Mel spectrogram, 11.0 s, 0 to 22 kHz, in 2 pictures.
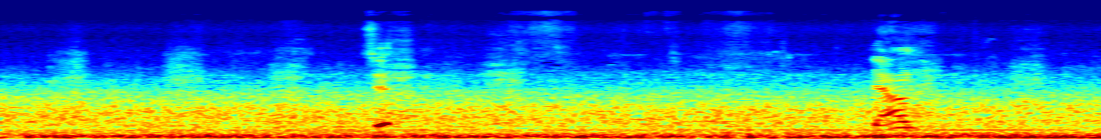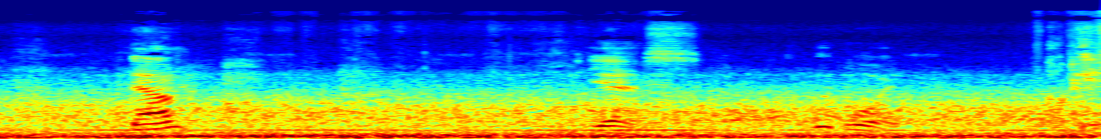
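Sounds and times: faint constant hum: 0:00.0 - 0:11.0
low outdoor rumble: 0:00.0 - 0:11.0.

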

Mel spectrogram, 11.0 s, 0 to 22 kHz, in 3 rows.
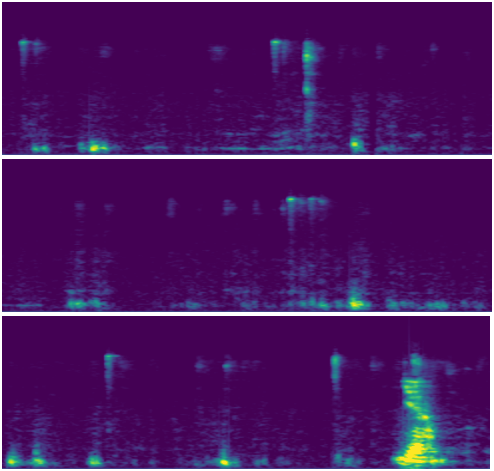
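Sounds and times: computer mouse clicks: 0:00.1 - 0:00.8, 0:02.0 - 0:02.6, 0:05.4 - 0:06.5.

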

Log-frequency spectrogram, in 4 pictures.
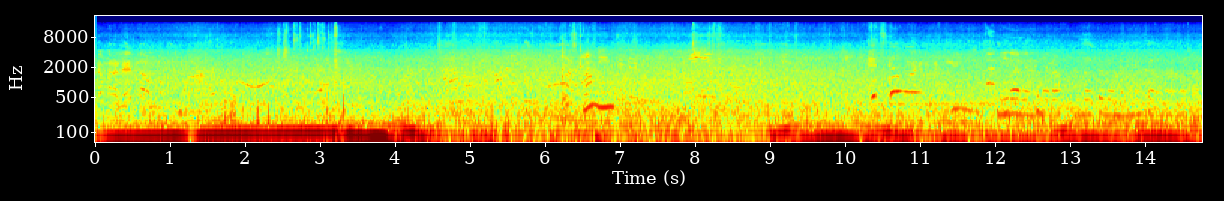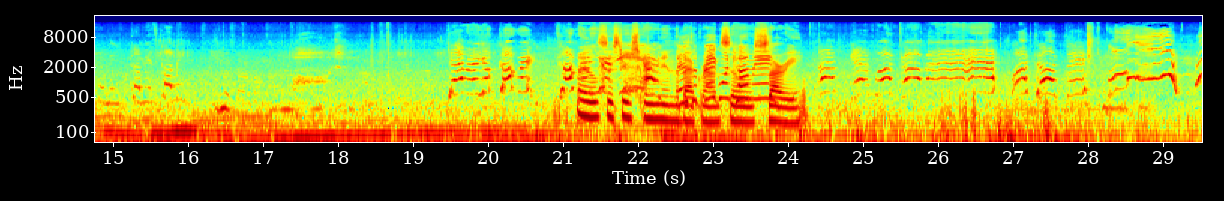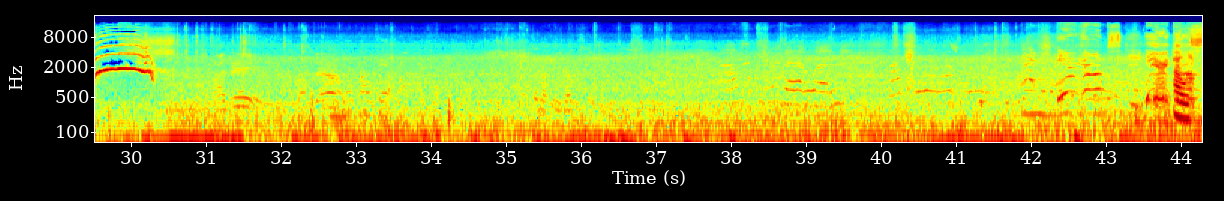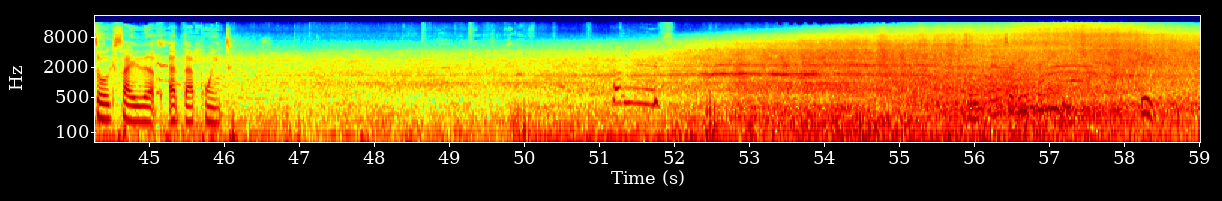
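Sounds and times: traffic: 0:00.0 - 0:59.0
faint voices: 0:04.5 - 0:24.3, 0:34.9 - 0:59.0
airliner passing overhead: 0:10.1 - 0:59.0
high jet engine whine: 0:16.5 - 0:59.0
girl screaming: 0:28.2 - 0:30.5.

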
